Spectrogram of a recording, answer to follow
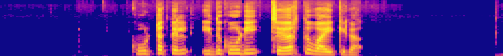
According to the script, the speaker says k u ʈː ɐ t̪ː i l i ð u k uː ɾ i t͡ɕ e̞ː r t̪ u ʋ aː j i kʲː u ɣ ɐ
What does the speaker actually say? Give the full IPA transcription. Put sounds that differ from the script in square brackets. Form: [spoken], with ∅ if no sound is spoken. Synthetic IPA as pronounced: k [uː] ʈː ɐ t̪ː i l i ð u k uː [ɽ] i t͡ɕ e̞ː r t̪ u ʋ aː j i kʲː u ɣ ɐ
